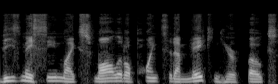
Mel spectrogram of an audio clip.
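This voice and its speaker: A man talks at a fairly quick pace, his pitch fairly high with ordinary variation and his voice somewhat breathy. The sound is dry and close with no echo, over a quiet background. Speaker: mortgage marketing trainer. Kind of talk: webinar presentation. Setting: online webinar. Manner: fast; animated.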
